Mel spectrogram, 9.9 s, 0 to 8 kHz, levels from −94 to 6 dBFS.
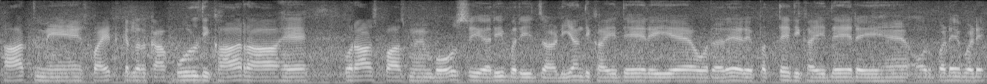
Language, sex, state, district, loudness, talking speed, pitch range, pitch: Hindi, male, Rajasthan, Bikaner, -14 LUFS, 205 wpm, 125-135 Hz, 130 Hz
